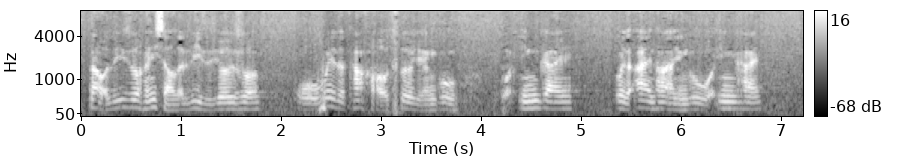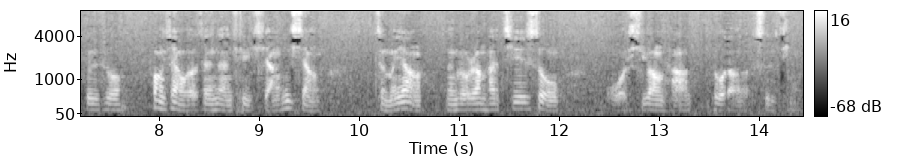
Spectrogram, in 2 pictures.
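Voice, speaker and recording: A man, a parent, sharing a home story in a church small group, halting and reflective. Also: mid-range voice, gravelly, a little hiss or hum, low-quality recording. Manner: halting, with many restarts and fillers.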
